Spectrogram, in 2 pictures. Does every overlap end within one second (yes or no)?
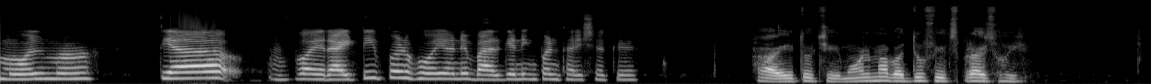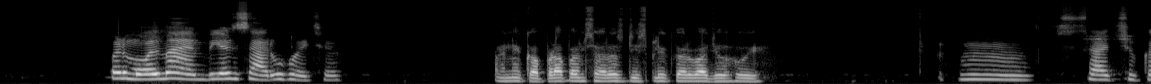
yes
